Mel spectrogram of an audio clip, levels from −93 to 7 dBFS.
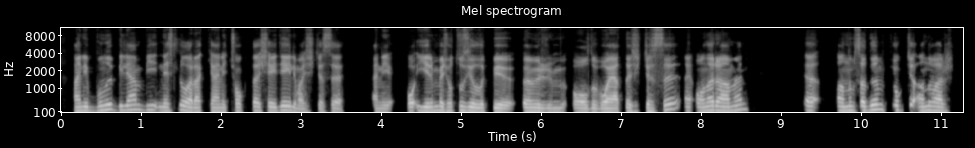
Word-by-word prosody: Hani, 145 -1 0
bunu 175 +3 0
bilen 175 +1 0
bir 170 -3 -3
nesil 145 +4 -3
olarak, 135 -4 +3
yani, 130 -2 0
çok 140 +2 -4
da 150 -1 +2
şey 145 +1 -1
değilim 160 -6 +2
açıkçası. 110 +1 -4 0.4
Hani, 115 0 -3 0.2
o 150 +1 +3
25-30 145 +1 +1
yıllık 130 -3 +2
bir 125 -3 +3
ömrüm 130 -2 +1
oldu 125 -1 +1
bu 120 - +5
hayatta 120 +3 +3
açıkçası. 130 - -1
E, 145 - -1
ona 150 +3 +2
rağmen, 165 +6 +2 0.7
eee, - - +2 0.2
anımsadığım 160 +4 +2
çokça 170 -4 -1
anı 150 +2 0
var. 145 -5 +1
145 Hz, 160 wpm, -21 LUFS, 125-160 Hz, 0.7 s, bu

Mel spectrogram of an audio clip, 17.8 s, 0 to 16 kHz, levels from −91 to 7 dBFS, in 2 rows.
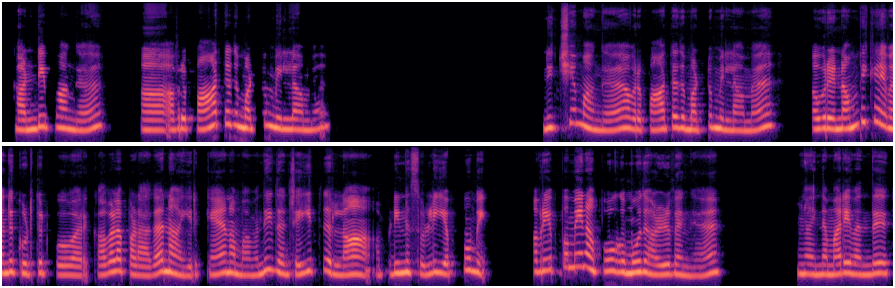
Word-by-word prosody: கண்டிப்பாங்க. 260 0 +2 0.7
ஆ - - +1 0.3
அவர 250 +1 0 0.2
பார்த்தது 335 +6 +2
மட்டும் 280 +5 -1
இல்லாம 240 -2 0 2.4
நிச்சியமாங்க 275 - 0 0.2
அவர 245 -3 0
பார்த்தது 265 +3 +1
மட்டும் 265 +4 +1
இல்லாம 220 -1 -3 0.6
அவர் 260 +1 +4
நம்பிக்கைய 375 +8 +2
வந்து 260 +1 +3
குடுத்துட்டு 240 +1 -3
போவாரு. 210 -1 -2
கவலப்படாத 220 -3 0
நான் 225 -5 +1
இருக்கேன். 220 +4 -2
நம்ம 225 -4 -1
வந்து 250 +9 0
இத 260 - 0
ஜெயிச்சுரலாம் 225 -4 +2
அப்டின்னு 245 +5 +2
சொல்லி, 225 +4 -1
எப்பமே 260 +1 0 0.5
அவர் 280 +2 +1
எப்பமே 380 +7 0
நான் 295 -4 +2
போகும்போது 270 -2 +4
அழுவேங்க. 215 -3 -1 1.2
இந்த 220 +1 -1
மாரி 240 +3 +3
வந்து 225 +3 0
250 Hz, 115 wpm, -23 LUFS, 225-275 Hz, 2.4 s, அவர்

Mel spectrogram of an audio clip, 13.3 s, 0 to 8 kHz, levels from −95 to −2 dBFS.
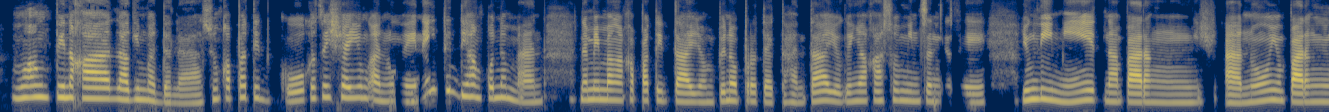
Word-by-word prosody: mukhang 280 +2 +2
pinakalaging 255 -4 +5
madalas, 175 -5 -5
‘yong 245 - -7
kapatid 260 -3 -3
ko. 205 +2 -3
Kasi 265 +5 -3
siya 275 -1 +3
‘yong 275 0 -2
ano, 210 -3 -1
eh, 185 -1 +1
naiintindihan 375 -8 0
ko 265 -1 -3
naman, 210 -9 -4 0.3
na 225 - -2
may 235 - +4
mga 225 -2 +1
kapatid 220 -2 -4
tayong 185 -2 +1
pinoprotektahan 190 -4 -4
tayo, 205 0 +1
ganyan. 205 +2 -3
Kaso 215 +1 -2
minsan 200 -1 -1
kasi 180 -1 -7 0.4
‘yong 240 +2 +1
limit 220 0 +3
na 195 -1 0
parang 180 -2 +2
sh 235 - -9
ano, 180 +6 +2
‘yong 220 -1 -3
parang 185 0 +6
210 Hz, 150 wpm, -25 LUFS, 185-250 Hz, 0.4 s, parang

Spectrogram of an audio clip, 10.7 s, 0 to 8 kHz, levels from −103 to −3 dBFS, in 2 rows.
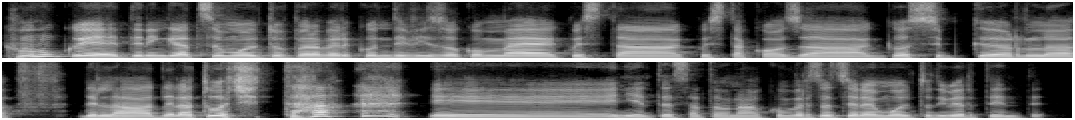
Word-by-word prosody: comunque 230 -5 +5
ti 195 - -1
ringrazio 200 +1 +1
molto 205 -1 0
per 200 +1 0
aver 200 -1 +1
condiviso 195 -1 -3
con 190 +1 -3
me 185 -1 +3
questa 180 -1 -1
questa 180 0 -7
cosa 175 -2 -2
Gossip 195 +1 -3
Girl 180 -2 -1 0.3
della 180 -1 +2
della 195 +2 +1
tua 220 0 +6
città 215 +8 +4 0.4
e 170 -5 -2
e 170 - -2
niente, 175 -2 -4
è - - -2
stata 175 0 -8
una 175 0 -4
conversazione 195 +2 -2
molto 195 -1 -2
divertente. 170 -4 -5
185 Hz, 150 wpm, -25 LUFS, 175-200 Hz, 0.4 s, tua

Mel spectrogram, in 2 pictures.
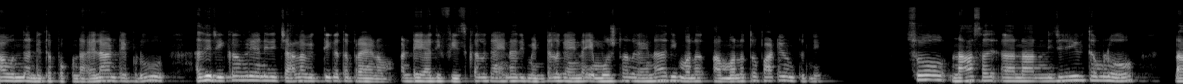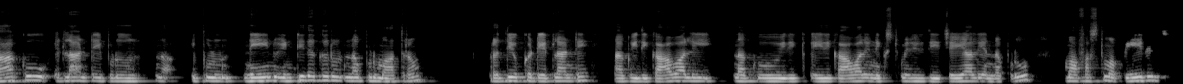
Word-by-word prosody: ఆ! - - +3
ఉందండి 155 -3 +2
తప్పకుండా. 135 -1 -4
ఎలా 155 +3 +3
అంటే 160 -2 -3
ఇప్పుడు, 150 +1 -5 0.5
అది 180 - +6
రికవరీ 190 +3 +1
అనేది 175 -1 +1
చాలా 155 +2 0
వ్యక్తిగత 160 +1 -1
ప్రయాణం. 140 -2 0 0.2
అంటే 150 0 -1
అది 145 +1 +1
ఫిజికల్‌గాయినా, 150 +2 -2
అది 155 - -1
మెంటల్‌గాయినా, 145 +1 0
ఎమోషనల్‌గాయినా, 150 +1 0
అది 180 - +2
మన 145 +1 +1 0.2
ఆహ్, 140 - +1
మనతో 155 +5 -2
పాటే 185 +3 -1
ఉంటుంది. 140 -4 -7 0.9
సో, 210 - +3 0.4
నా 155 - +4
స - - -15 0.4
నా 155 - +4 0.2
నిజ 155 +1 -2
జీవితంలో 185 -3 +1 0.6
నాకు 165 +4 +1 0.3
ఎట్లంటే 160 0 -1
ఇప్పుడు, 150 0 -3 0.4
నా 150 - -5 0.3
ఇప్పుడు 155 +1 +2 0.3
నేను 165 +2 +5
ఇంటి 160 +4 +2
దగ్గర 185 0 0
ఉన్నప్పుడు 160 -1 +1
మాత్రం 145 +3 -4 0.8
ప్రతి 150 +3 +1
ఒక్కటి 160 -2 -1
ఎట్లంటే 155 +3 0 0.3
నాకు 145 +1 0
ఇది 140 0 +2
కావాలి. 155 +2 +2 0.4
నాకు 150 0 -1 0.2
ఇది 140 0 +4
క్ - - -29 0.4
కావాలి. 150 +2 +1
నెక్స్ట్ 145 0 -4
మీరిది 145 -1 +1
చేయాలన్నప్పుడు 150 +1 +1 0.5
మా 155 - +3
ఫస్ట్ 155 +1 -5
మా - - +1
పేరెంట్స్ 175 - +2
155 Hz, 145 wpm, -24 LUFS, 145-165 Hz, 0.9 s, అది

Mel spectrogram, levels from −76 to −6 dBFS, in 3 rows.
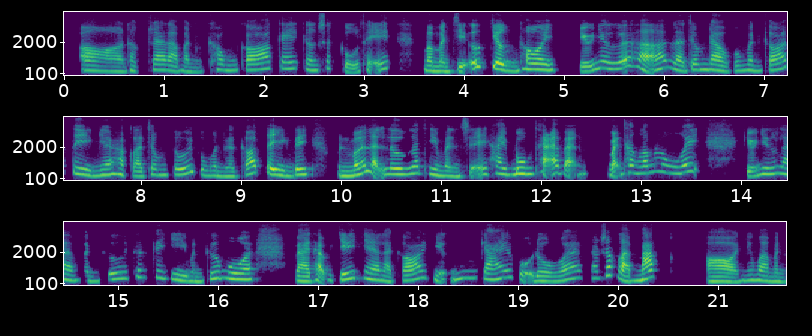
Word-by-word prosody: Ờ, 195 -4 0
thật 195 -2 -7
ra 225 -1 0
là 200 -3 -1
mình 175 -2 -7
không 215 -2 -6
có 235 +4 +3
cái 275 0 -4
ngân 215 -2 -2
sách 280 +5 -10
cụ 150 -1 -4
thể 255 +8 -4 0.3
mà 200 -3 +2
mình 185 -2 0
chỉ - - +1
ước 440 -6 +1
chừng 190 -5 +5
thôi. 240 -3 +3 0.2
Kiểu 180 +1 +1
như 270 +2 -2
á 315 +7 +2
hả 265 -1 +4
là 220 -6 0
trong 230 +4 -3
đầu 215 -4 +2
của 195 +2 -8
mình 205 -1 -4
có 225 +6 0
tiền 235 -9 0
nha, 225 +2 0
hoặc 235 -4 -1
là 180 -1 +1
trong 220 +4 -5
túi 240 +9 +1
của 220 - -7
mình 200 -2 -5
là 175 0 -3
có 280 +5 +5
tiền 210 -5 +5
đi, 230 +3 +5 0.3
mình 190 -1 -1
mới 220 +3 +5
lãnh - - +3
lương 245 +1 +3
á, 290 - +2
thì 235 -3 +1
mình 190 -3 -2
sẽ 185 +7 -2
hay 270 -2 0
buông 260 +2 +4
thả 305 - +4
bản 260 -4 0 0.2
bản - - +2
thân 320 -2 -1
lắm 295 +3 0
luôn 320 -5 -5
ấy. 370 +8 0 0.4
Kiểu 180 - -1
như 255 +6 0
á - - -4
là 240 -6 0
mình 185 -2 -8
cứ 265 +4 -2
thích 325 - -7
cái 300 -3 -5
gì 220 -6 -1
mình 180 -2 -4
cứ 275 +5 -1
mua, 260 -4 +3 0.4
và 185 -2 +4
thậm 210 +3 0
chí 235 +7 +2
nha 235 -5 +1
là 180 -4 -2
có 225 +8 +2
những 255 +5 -6
cái 255 +4 0
bộ - - -3
đồ 185 -1 -1
á, 260 +9 -1
nó 290 - -7
rất 415 +1 0
là - - +6
mắc, 250 - +6 0.5
ờ, 175 -2 +3
nhưng 215 +2 -4
mà 205 -2 +2
mình 175 -2 -5
230 Hz, 245 wpm, -24 LUFS, 195-270 Hz, 0.5 s, là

